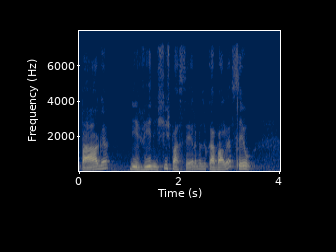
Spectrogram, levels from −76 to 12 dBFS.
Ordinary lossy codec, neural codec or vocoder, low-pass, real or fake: none; none; 7.2 kHz; real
